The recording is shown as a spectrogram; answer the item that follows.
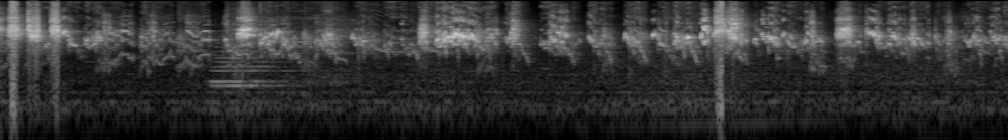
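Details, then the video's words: Lovebirds in a cage at home chattering with harsh, high squawks and chirps. A short tonal hum sounds near two seconds, along with sharp clicks, and the busy chatter carries on throughout. "Lovebirds Humming Sound , Love Birds Chirping, Love Birds Making Sounds , Love Birds in Cage At Home"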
